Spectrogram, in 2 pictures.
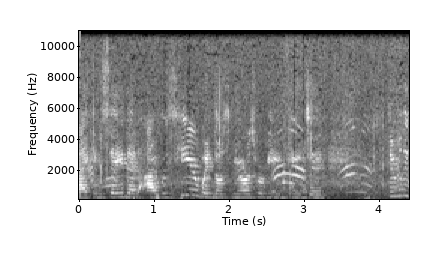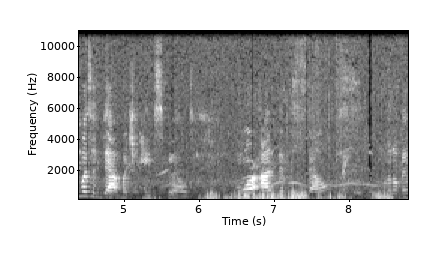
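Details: Adult speaker at a podium; normal voice.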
